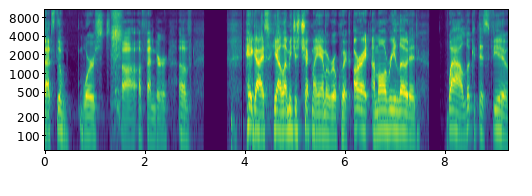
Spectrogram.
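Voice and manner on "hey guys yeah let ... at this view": awkward, cringy, forced play-by-play narrating. Mocking the scripted commentary from a game preview: imitating cringy forced gameplay narration. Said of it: "the most cringy, forced, like, game, uh, narrating".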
